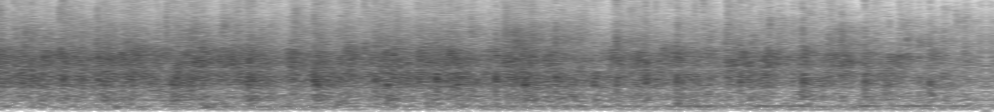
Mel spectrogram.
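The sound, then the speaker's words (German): Sustained audience applause, a dense wash of many hands clapping at a steady level for about five seconds, with no one speaking over it. “Vielen Dank, Herr Schumacher. Applaus”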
